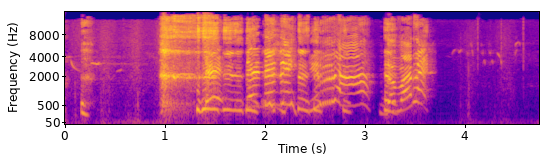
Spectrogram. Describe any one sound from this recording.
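A woman speaks loudly and with animation.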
